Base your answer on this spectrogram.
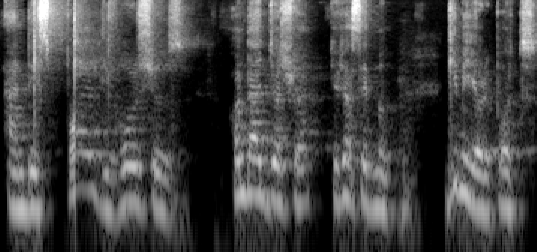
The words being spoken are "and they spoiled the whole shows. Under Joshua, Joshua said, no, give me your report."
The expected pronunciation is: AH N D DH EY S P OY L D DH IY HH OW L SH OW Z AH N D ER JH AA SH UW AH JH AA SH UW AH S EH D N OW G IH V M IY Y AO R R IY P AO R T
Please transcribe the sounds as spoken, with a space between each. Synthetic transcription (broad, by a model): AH N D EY S P OY L D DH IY HH OW L SH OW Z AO N D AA JH AA SH UW AH JH AA SH UW AH S EH D N OW G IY V M IY Y AO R R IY P AO T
